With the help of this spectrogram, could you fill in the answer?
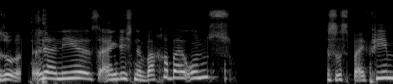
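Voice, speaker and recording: Recorded very cleanly with a silent background and a dry, close sound with no echo, a plain, everyday voice goes at a moderate pace with ordinary pitch variation. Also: woman. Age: 30s. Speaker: library media specialist. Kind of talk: casual interview.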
